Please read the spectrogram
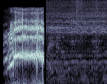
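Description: A person's loud, high-pitched scream lasting just under a second, rising in pitch at its start and then holding.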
